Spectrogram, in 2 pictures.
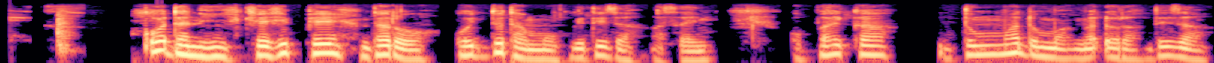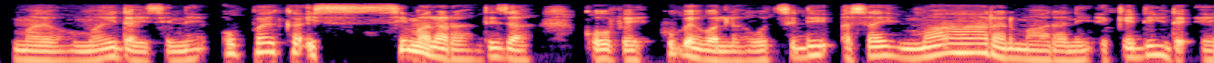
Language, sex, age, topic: Gamo, female, 25-35, government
